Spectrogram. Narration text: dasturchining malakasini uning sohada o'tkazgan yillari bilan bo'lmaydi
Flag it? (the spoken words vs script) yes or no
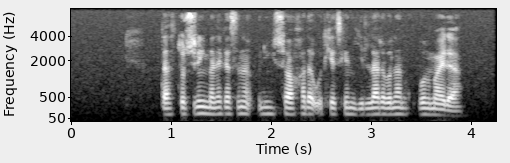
no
